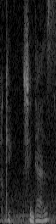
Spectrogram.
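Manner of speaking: soft, unvoiced whisper. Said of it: "I'm sorry, I'm whispering".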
